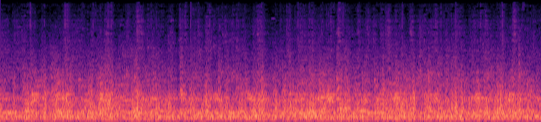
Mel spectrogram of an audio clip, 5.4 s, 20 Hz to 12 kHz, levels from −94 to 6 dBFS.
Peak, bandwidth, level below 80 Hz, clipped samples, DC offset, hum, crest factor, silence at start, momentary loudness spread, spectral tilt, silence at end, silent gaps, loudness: -10 dBFS; 9.4 kHz; -48 dBFS; under 0.1%; under 0.1%; none; 12 dB; 0 s; 2 LU; -9.5 dB/octave; 0 s; none; -23 LUFS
